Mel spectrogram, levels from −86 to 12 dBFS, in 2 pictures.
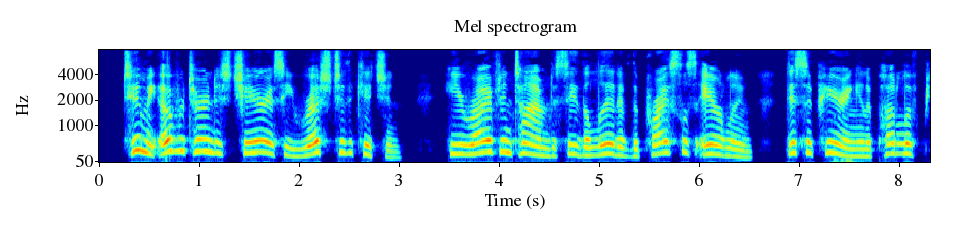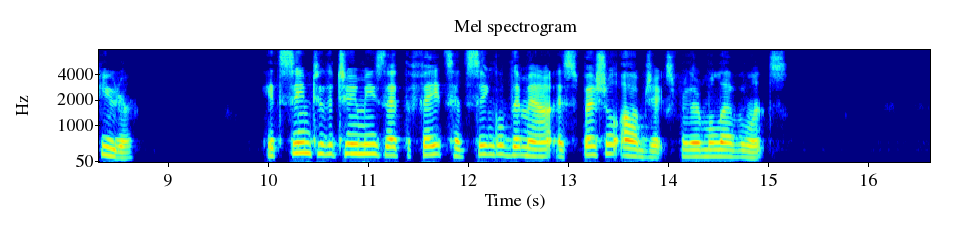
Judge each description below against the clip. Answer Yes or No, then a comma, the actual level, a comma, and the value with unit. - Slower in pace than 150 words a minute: No, average, 165 wpm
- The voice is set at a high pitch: Yes, high, 240 Hz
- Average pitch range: No, wide, 5.9 semitones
